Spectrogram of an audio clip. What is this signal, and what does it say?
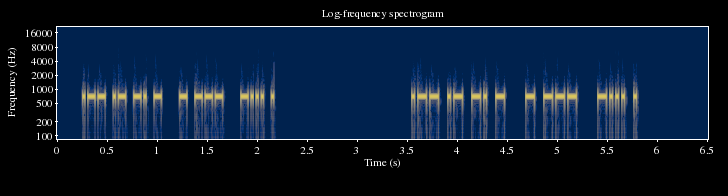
Morse code, heard as a keyed tone, about 55 wpm, 700 Hz. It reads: WANT TO BE WANT TO BE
